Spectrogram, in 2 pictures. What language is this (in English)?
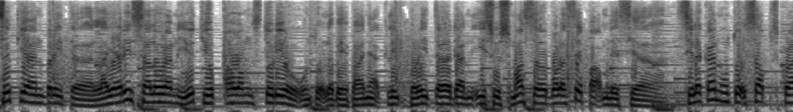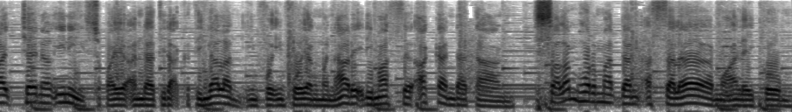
Malay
